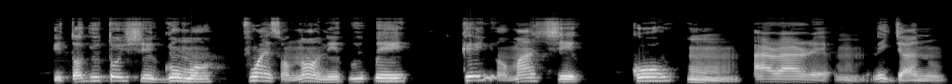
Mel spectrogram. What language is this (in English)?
Yoruba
